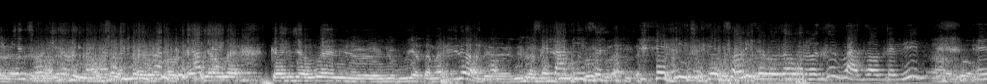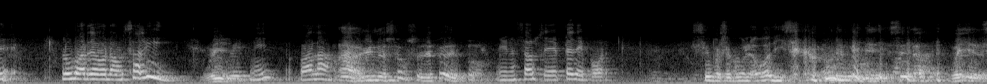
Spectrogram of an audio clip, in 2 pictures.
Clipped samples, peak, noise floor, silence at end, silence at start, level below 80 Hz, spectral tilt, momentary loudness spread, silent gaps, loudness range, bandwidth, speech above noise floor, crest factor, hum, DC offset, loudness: under 0.1%; -2 dBFS; -33 dBFS; 0 s; 0 s; -30 dBFS; -9.5 dB/octave; 10 LU; none; 8 LU; 7.2 kHz; 20 dB; 10 dB; none; under 0.1%; -13 LUFS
